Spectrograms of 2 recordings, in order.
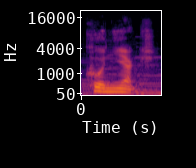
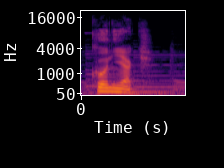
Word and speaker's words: cognac: Number 6 is cognac, a famous French alcohol made from wine, which is already an alcohol, so it's pretty strong. Try it once if you can. Ready to repeat? Cognac, cognac, cognac.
